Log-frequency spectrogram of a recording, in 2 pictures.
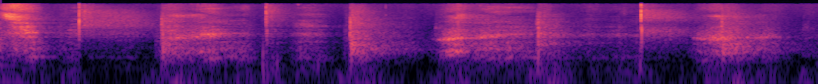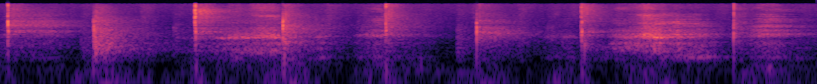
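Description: Jumping jacks with an overhead clap: sharp hand claps and bare feet landing on a mat, in a steady rhythm of about two a second. Heavy panting breaths come between the strokes.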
